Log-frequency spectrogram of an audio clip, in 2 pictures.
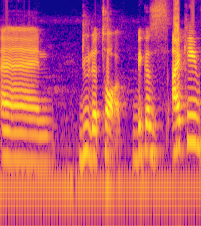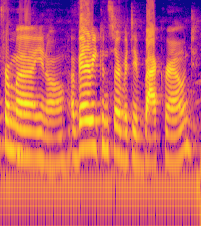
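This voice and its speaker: In a Filipino accent, a woman talks at a moderate pace. Room echo is audible in the recording. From Philippines. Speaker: stand-up comedian. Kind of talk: stand-up. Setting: stage with audience. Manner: halting, many ums.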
